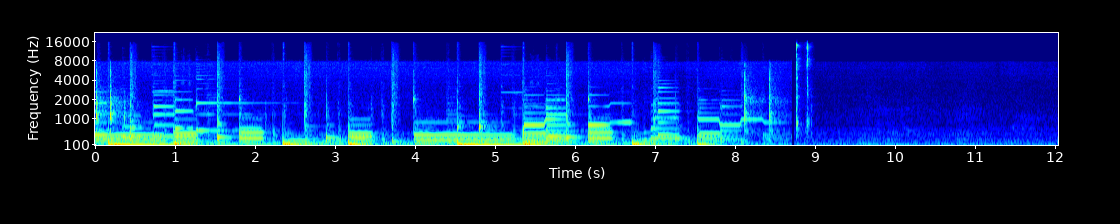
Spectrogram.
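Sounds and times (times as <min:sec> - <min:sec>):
background guitar music: 0:00.0 - 0:08.7
sharp clicks: 0:08.4 - 0:09.0.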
